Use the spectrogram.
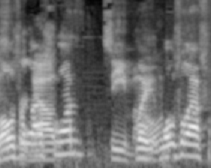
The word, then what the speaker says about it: Simon: really Before you continue on, know that you mispronounced Simone the Digger. It's Okay. if I was Simon. No, it's Simone.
